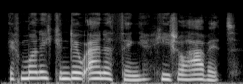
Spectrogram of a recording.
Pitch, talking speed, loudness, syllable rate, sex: 245 Hz, 220 wpm, -15 LUFS, 5.2 syllables/s, female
